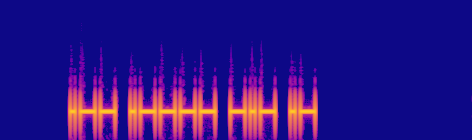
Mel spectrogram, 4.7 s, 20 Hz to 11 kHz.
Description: Morse code, heard as a keyed tone, about 24 wpm, 700 Hz. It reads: W1KA
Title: Speed Racing - USA Call Signs 20wpm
